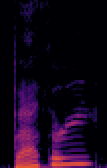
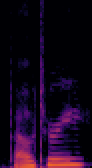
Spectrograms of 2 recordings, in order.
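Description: First: "Bathory" read English-style, with a th; English pronunciation. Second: "Báthory" with a t, no th; Hungarian-style pronunciation. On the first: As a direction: say "Bathory" as BATH-uh-ree, questioning. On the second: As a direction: say "Báthory" as BOW-tuh-ree, questioning. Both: Shown as a demonstration. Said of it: "heard it pronounced both ways".

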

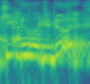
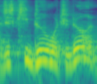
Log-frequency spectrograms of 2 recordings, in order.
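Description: First: Quoted much higher through a laugh; laughing mock boss. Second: Said in the usual way. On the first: Retelling boss's praise to host, laughing high. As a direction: squeal it out laughing in disbelief.

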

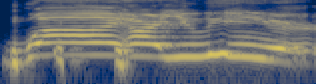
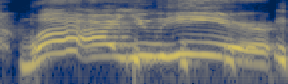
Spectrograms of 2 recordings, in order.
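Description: First: Higher, very drawn-out shout; mock shout dragged out slowly; slower mock yell. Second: Pitched-up drawn-out mock shout; hammed-up shout at the lord; mock yell. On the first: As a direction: stretch the yell out even more. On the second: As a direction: yell it like a scared kid. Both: Mock kid yelling at lord.

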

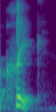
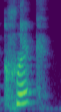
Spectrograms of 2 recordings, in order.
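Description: First: "creek" with a long ee, as in seek; creek pronunciation. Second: "crick" with a short i, as in brick; crick pronunciation. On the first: Asking listeners which word is correct, long-vowel "creek". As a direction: say "creek" to rhyme with week. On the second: Asking listeners which word is correct, short-vowel "crick". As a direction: say "crick" to rhyme with stick. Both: Shown as a demonstration. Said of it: "is it crick or creek".

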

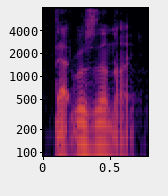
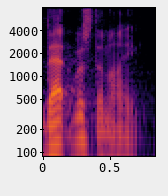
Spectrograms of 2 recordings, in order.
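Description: First: Very soft, reflective echo; softly repeated for weight; hushed repeat. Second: Said in the usual way. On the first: Acted. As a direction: let it drop almost to nothing. Testimony line repeated, hushed.

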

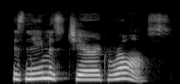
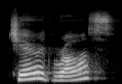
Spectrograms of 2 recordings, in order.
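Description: First: Said in the usual way. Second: Questioning rise on the name; brightening surprise. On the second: A narrator's reading. Sheriff recognizing an old colleague's name, brightening in surprise. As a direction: repeat it as a pleasantly surprised question. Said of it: "the tone of his voice changing, his face brightening".

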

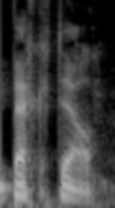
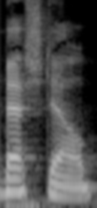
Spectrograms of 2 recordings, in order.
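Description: First: "Bechdel" said BECK-del, with a hard k; hard k in the middle of "Bechdel"; corrected pronunciation. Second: "Bechdel" said BESH-del, with a sh sound; former pronunciation. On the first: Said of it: "I believe it to be Bechdel". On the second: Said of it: "we said Bechdel". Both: Shown as a demonstration.

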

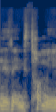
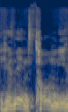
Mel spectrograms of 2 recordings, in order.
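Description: First: Tommy with a short o, TOM-ee; British pronunciation. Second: Tomi with a long o, TOH-mee; mum's pronunciation. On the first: Recalling the friend's name at school, Tommy said the British way. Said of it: "his British way of saying it". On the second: Explaining a Nigerian friend's real name, Tomi said with a long o. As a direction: say Tomi as "toe-me". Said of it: "his mum pronounces it Tomi". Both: Shown as a demonstration.

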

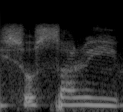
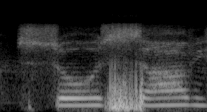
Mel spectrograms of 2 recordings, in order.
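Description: First: Said in the usual way. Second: A hammed-up, sing-song "So sorry"; drawn-out mock apology. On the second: Vlogger mock-apologising to listeners who lack Patois, loud and stretched. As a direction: stretch "So sorry" slowly, much louder and higher.

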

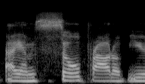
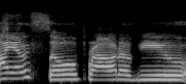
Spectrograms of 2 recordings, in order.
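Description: First: Said in the usual way. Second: Higher and slow, voice full of emotion; heartfelt, emotional slow praise; tearful pride. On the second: Real, not acted. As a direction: say it as if holding back tears. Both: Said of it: "You're making me wanna cry".

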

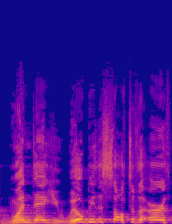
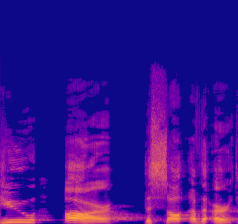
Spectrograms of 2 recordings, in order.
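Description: First: "will" punched in a higher, louder voice; stress on WILL. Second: YOU and ARE each punched loud and drawn out; emphatic YOU ARE. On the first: Shown as a demonstration. Preacher ruling out a misreading, stressing WILL. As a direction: raise the pitch and hit "will" as the mistaken version. Contrasts wrong readings with "are. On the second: Retold or imitated. Preacher quoting Jesus to the congregation, stressing YOU ARE. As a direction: lean hard on "You are", then a beat before the rest. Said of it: "speaking emphatically to us".

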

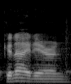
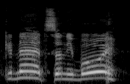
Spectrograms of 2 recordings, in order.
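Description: First: Said in the usual way. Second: Put-on high, loud old-timer goodnight; cranky old man voice; Old Man Dan. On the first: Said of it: "All right". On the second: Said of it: "Old Man Dan".

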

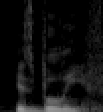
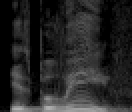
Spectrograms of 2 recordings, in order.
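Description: First: Soft close. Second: Said in the usual way. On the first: Shown as a demonstration.

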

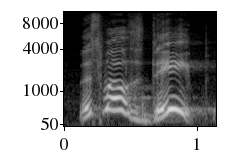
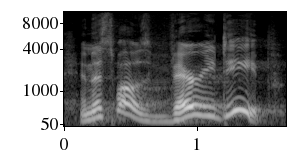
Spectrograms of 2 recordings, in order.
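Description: First: High, slow southern drawl; sugary southern accent, pitched way up; sweet southern accent. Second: Said in the usual way. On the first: Acted. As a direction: draw it out like a sweet southern lady. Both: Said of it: "She's responding in her southern accent".

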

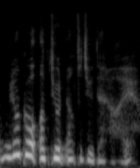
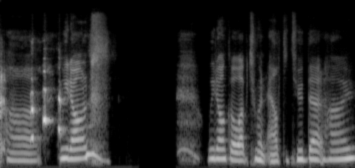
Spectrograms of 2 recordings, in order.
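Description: First: Fast, softer, smug know-it-all line; a husband lecturing his wife, quick and snide; smug condescension. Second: Smug dick tone. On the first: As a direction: tosses off the correction like she's an idiot. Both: Retold or imitated. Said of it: "he said it in such a dick way".

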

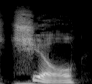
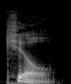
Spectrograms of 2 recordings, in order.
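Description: First: "chill" with a clear CH at the start; first syllable CHILL. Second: "kill" with a hard K at the start; contrasting KILL. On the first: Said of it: "the first syllable of children". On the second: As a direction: stress "kill" with a K instead of CH. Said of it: "not kill". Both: Shown as a demonstration.

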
